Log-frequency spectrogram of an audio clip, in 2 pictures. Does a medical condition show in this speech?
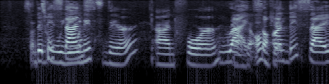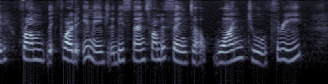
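No.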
